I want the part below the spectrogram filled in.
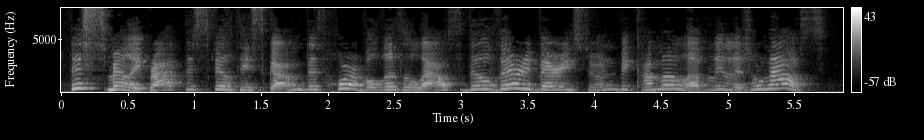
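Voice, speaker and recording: A tyrannical witch queen from a children's storybook, acted out by a woman reader. The voice is pitched well up, commanding and theatrical. She proclaims with wicked glee. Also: sing-song, extremely slow, a bit bright, exaggerated voice. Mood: gleeful, vicious. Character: gleeful, tyrannical Grand High Witch, syrupy when luring.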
